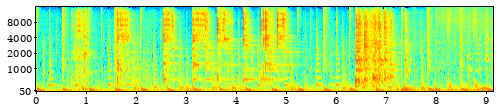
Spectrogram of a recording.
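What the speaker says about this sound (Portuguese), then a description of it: "Numa panela grande, a gente coloca as bergamotas batidas" Utensils clink and scrape against a large pot as blended tangerines and their peels go in for jam, with scattered metallic knocks over a steady musical beat.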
